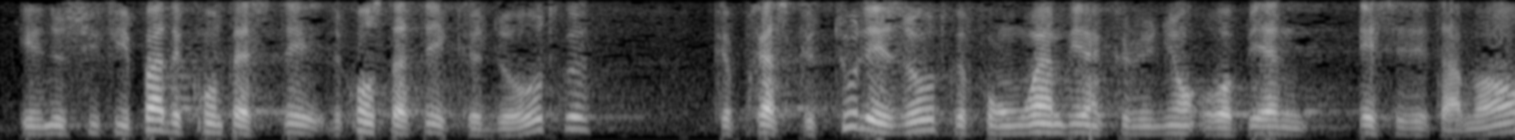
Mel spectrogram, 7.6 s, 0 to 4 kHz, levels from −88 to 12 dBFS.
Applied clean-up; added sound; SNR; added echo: none; none; none; none.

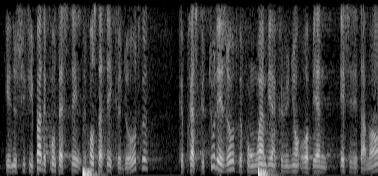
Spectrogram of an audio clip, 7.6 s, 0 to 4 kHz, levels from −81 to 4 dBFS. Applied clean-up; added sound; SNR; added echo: none; Bass drum; -3 dB; none.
